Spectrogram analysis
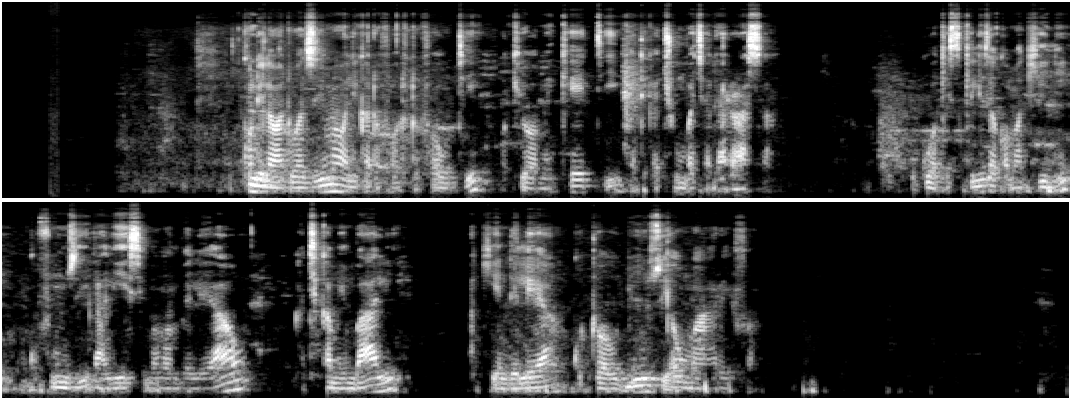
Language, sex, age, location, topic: Swahili, male, 25-35, Dar es Salaam, education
